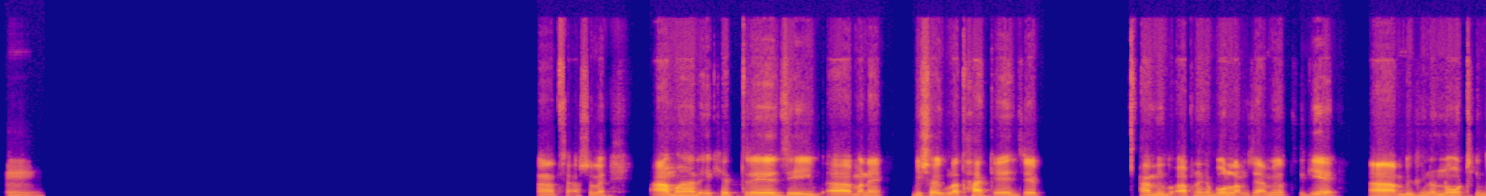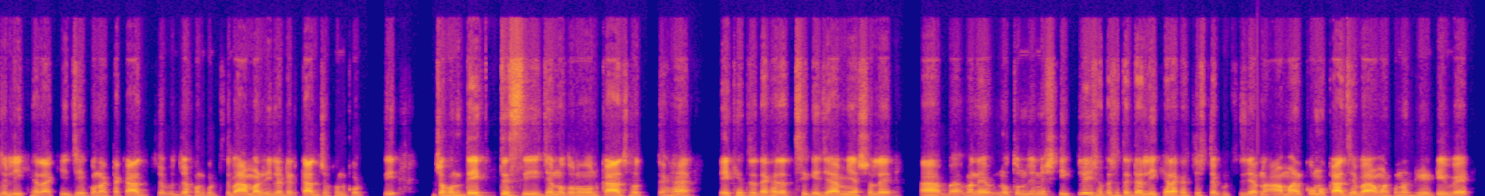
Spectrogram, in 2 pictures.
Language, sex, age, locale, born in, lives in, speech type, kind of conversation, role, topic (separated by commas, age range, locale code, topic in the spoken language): Bengali, male, 20-24, bn-BD, Bangladesh, Bangladesh, conversation, podcast, guest, আপনি সৃজনশীলতার বাধা কাটিয়ে উঠতে কী করেন?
